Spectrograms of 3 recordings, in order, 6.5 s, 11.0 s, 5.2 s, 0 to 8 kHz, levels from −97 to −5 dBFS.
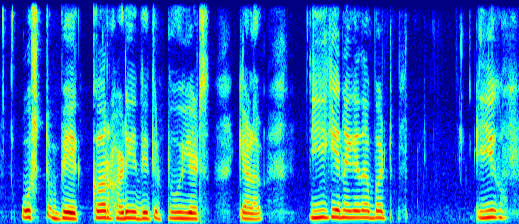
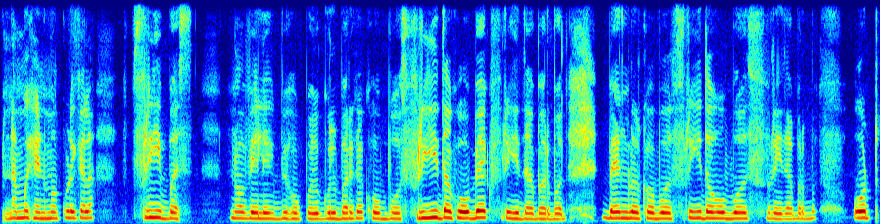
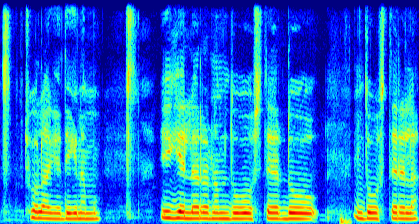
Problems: none marked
